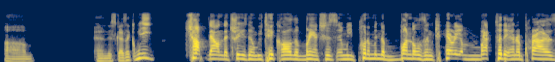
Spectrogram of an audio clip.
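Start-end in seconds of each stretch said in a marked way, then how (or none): 2.0-8.3 mock captain yelling, higher and louder; overbearing player shouting orders at the table. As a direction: bellow the plan at the whole table. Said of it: "shouting everything".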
